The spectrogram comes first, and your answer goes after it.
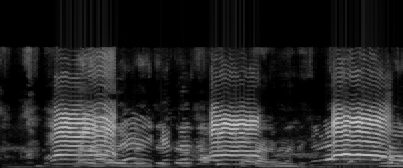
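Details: Four baby goats giving three loud, drawn-out bleats about one and a half seconds apart, each strained and wavering, with softer lower murmurs between them.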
